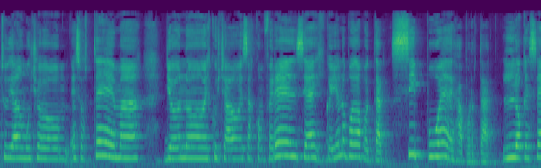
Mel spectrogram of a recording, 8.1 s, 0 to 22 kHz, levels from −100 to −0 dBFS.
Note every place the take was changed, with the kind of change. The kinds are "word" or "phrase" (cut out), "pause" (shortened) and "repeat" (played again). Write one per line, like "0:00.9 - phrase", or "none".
0:04.9 - word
